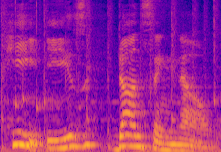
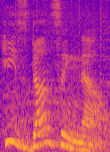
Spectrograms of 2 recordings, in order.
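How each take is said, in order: First: He and is are said as separate words. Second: He and is are joined into one word.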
